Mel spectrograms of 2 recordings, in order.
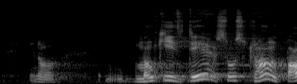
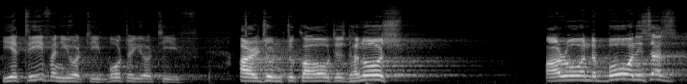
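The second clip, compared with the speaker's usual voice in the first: ordinary talk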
